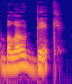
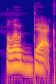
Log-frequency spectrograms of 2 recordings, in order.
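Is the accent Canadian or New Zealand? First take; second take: New Zealand; Canadian. First: Deck is said with a vowel like dick. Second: Deck is said with a clear open vowel. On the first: "It's Deck sounding more like Dick" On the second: "That's how Canadians say it"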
